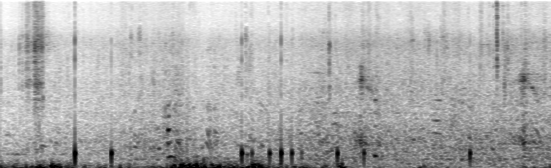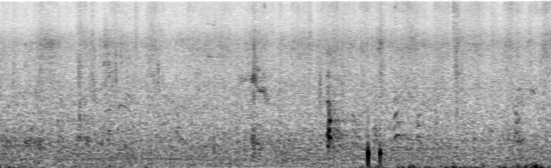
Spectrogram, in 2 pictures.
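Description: A crowd murmurs outdoors nearby.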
